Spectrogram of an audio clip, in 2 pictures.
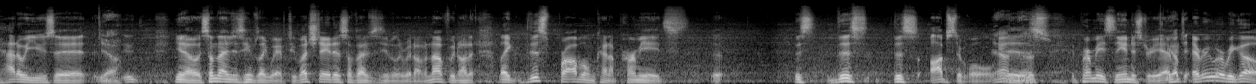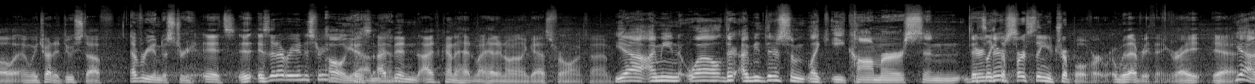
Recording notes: Is on location at the 8th annual IoT conference. Hanging out in the bar.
